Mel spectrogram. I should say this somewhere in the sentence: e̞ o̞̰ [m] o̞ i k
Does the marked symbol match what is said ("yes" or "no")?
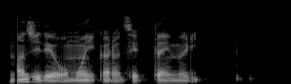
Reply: yes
